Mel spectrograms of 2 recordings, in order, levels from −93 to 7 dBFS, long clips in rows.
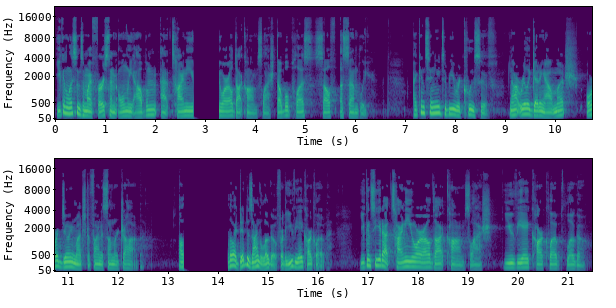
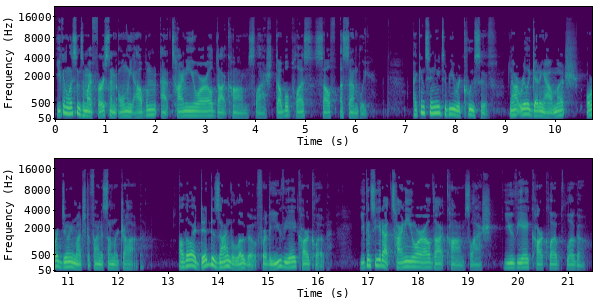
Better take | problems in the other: second | audio freezing; at 3 s for 0.5 s and at 13 s for 1 s

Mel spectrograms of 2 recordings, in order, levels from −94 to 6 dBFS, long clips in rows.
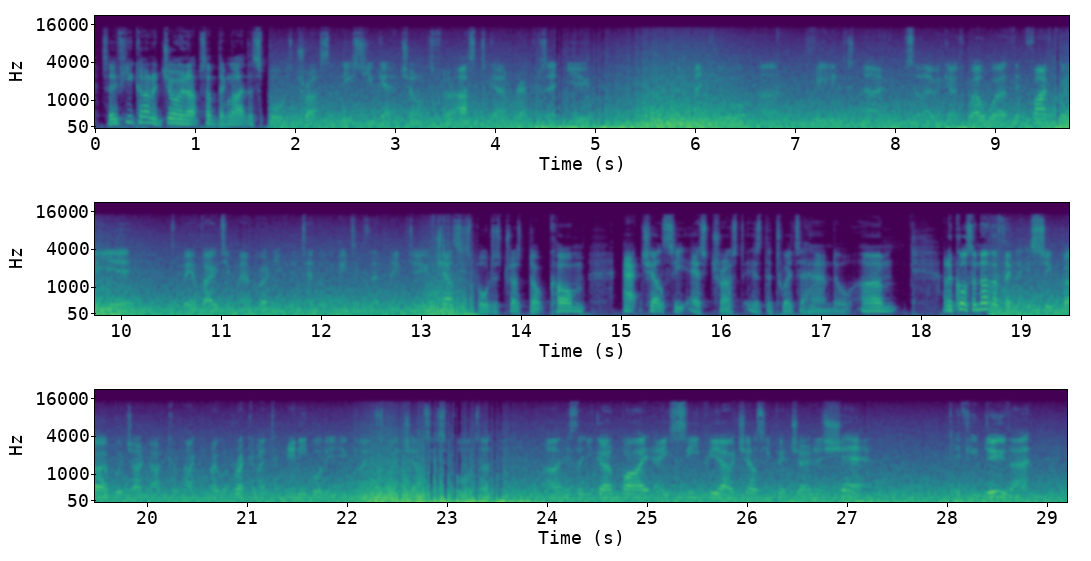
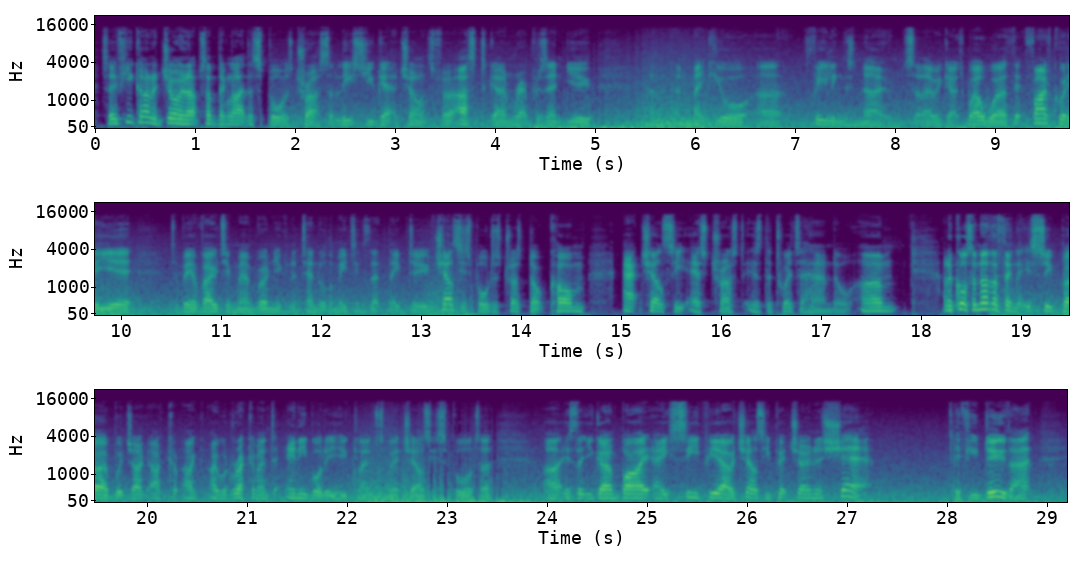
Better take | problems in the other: second | wind noise on the microphone; heavy; from 1.5 to 14 s and from 19 s on; 2 dB below the speech; occasional gusts in the second

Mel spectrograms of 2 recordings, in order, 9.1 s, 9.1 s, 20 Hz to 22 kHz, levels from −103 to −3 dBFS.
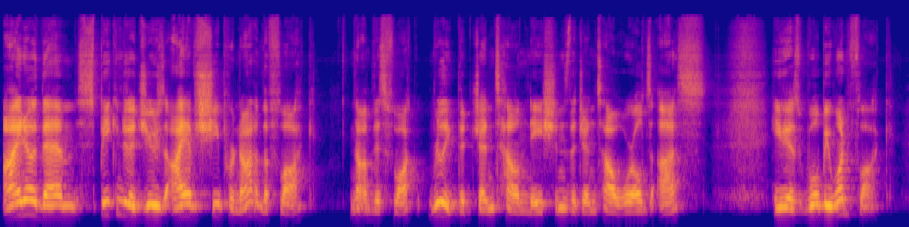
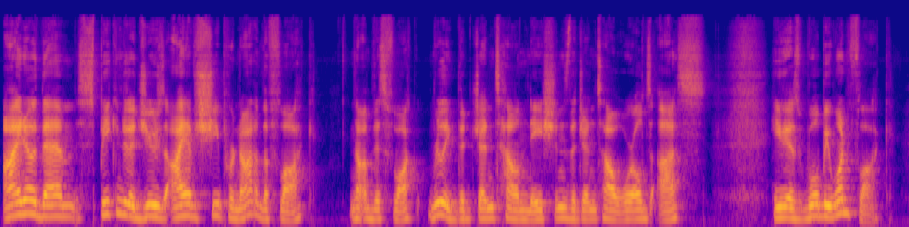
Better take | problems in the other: second | thin; somewhat; fading below 300 Hz

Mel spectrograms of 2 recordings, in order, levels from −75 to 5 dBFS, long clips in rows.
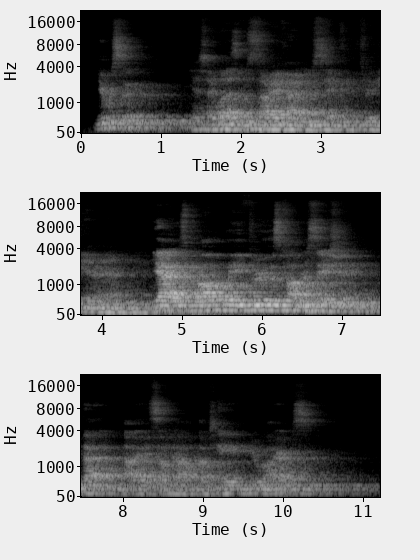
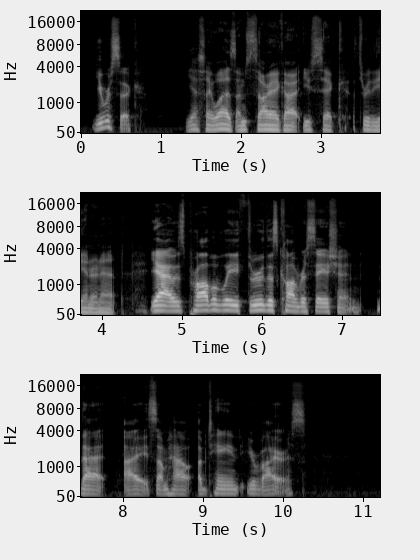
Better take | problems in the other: second | off-mic speech; far // room echo; strong; dies away in 2.9 s

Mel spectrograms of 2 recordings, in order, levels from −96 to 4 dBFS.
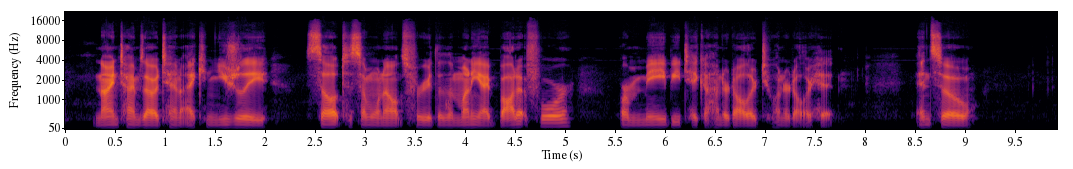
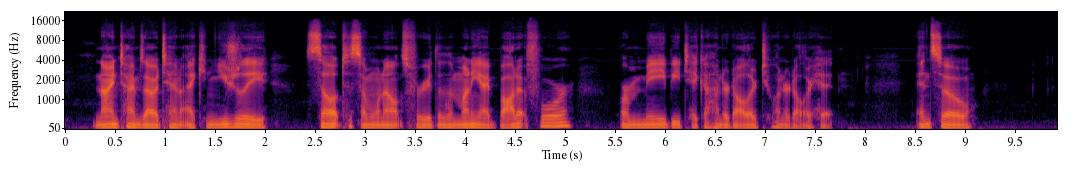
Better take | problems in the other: second | thin; very; fading below 400 Hz

